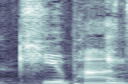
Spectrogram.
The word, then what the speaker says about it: coupon: Is it coupon or coupon? – It's coupon. – Coupon? – I hate when people say cute. It's not cute. It's not spelled with the cute. – Coupa. Coupon. – Like coupe. Coupon.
